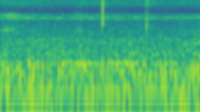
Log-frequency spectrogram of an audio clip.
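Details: A young stray kitten, roughly three to four weeks old, keen for attention, gives a continuous low purr with a faintly pulsing texture, and two brief high clicks break in midway.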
